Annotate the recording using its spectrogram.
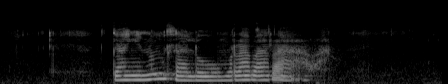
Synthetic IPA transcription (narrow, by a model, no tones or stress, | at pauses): k̬ʼaɲɛnom̩ɮalɔwom̩raɓara̰ːɓa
